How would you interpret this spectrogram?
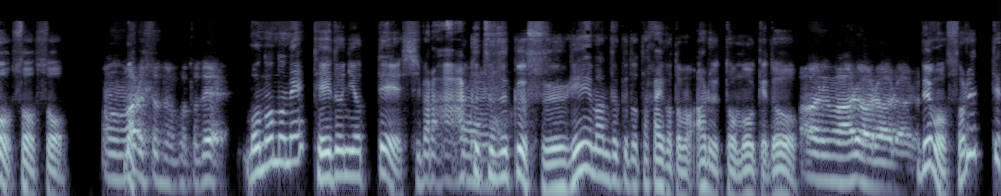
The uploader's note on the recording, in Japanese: シュウ放のDiscord内のしゃべり場で、#ごシュウ笑ラジオ の収録に誰か現れないか期待しつつ録音。DOJO15分収録直後に流れで収録。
